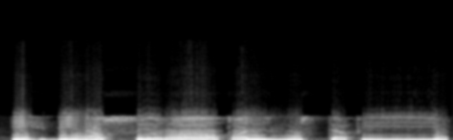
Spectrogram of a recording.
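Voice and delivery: slow, the lam merged into a doubled ص in الصراط; careful Quran recitation; tajweed recitation. Shown as a demonstration. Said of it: "فنقرأ هكذا".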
